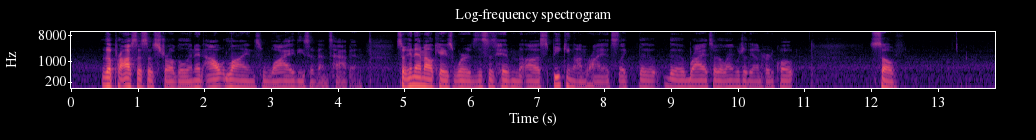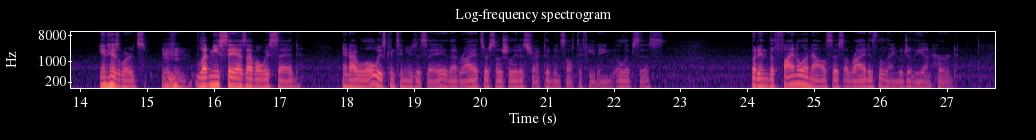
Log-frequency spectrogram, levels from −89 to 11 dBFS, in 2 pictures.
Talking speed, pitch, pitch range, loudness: 155 wpm, 115 Hz, 105-125 Hz, -33 LUFS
